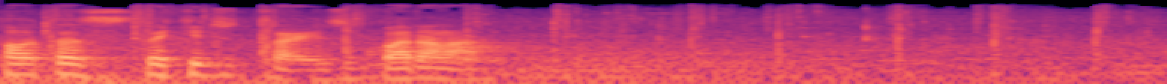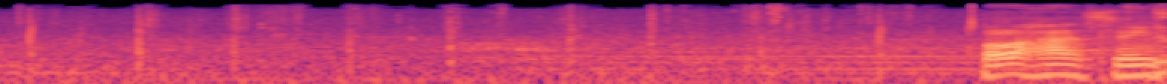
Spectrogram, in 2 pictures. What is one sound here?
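Quick footsteps patter on hard wet ground.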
